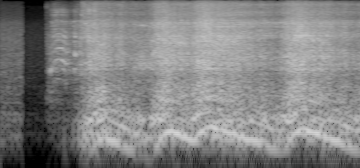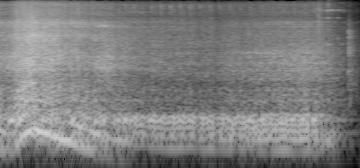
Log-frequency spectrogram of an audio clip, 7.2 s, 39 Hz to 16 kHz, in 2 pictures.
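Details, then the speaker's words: 1976 Kawasaki KZ900-A4 inline-four, final run after correcting exhaust cam timing, fixing bad plugs and fitting a 4-into-4 exhaust. It catches quickly, then clean throttle blips rise and fall crisply and settle to a steady idle; it sounds healthy. "all right so that runs a hell of a lot better so let me tell you what I did um off camera first thing I that is really good so it sounds real nice with that four into four"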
